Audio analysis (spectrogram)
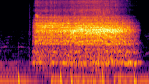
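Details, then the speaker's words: Bosch mixer grinder: harsh, loud, high rushing whine for about a second and a half as the motor spins up and strains; worn upper armature bearing, armature binding and overheating, tripping the overload button. "పైన armature కి motor లో ఆ bearing వల్ల ఈ complaint అన్నమాట sound విపరీతంగా వస్తుంది"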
